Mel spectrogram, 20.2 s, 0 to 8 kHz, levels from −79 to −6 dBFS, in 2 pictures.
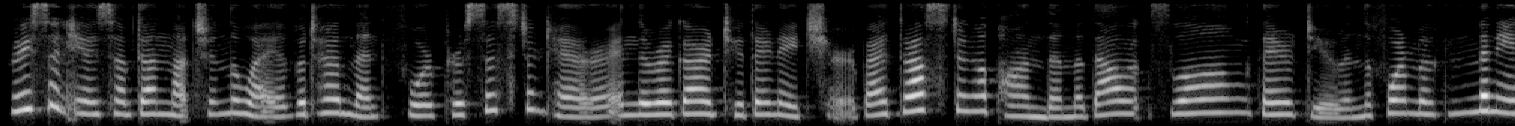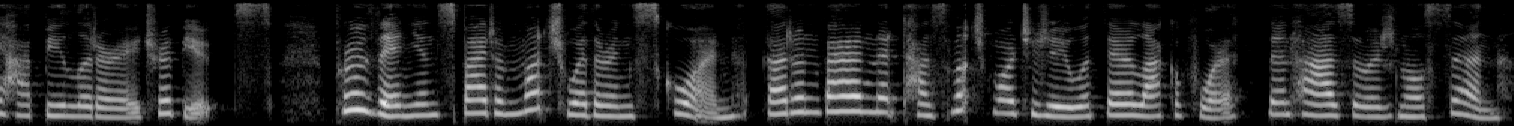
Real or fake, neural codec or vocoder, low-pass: fake; codec, 24 kHz, 0.9 kbps, WavTokenizer, medium speech release version 2; 7.2 kHz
